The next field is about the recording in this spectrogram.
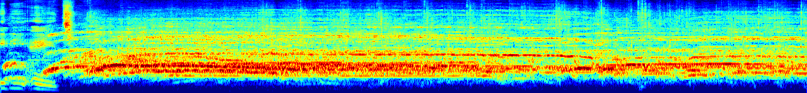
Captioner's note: audience cheering and applauding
